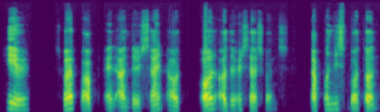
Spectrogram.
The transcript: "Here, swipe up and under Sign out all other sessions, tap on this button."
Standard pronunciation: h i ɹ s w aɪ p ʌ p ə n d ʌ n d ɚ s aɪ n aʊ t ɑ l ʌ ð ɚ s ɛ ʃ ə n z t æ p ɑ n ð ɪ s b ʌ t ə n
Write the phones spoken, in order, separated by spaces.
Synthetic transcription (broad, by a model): h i ɹ s w aɪ p ʌ p ə n d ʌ n d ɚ s aɪ n aʊ t ɑ l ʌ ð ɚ s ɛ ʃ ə n s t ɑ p ɑ n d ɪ s b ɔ t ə n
